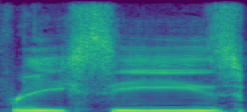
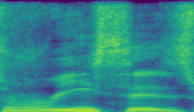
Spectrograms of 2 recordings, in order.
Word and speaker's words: Reese's: so you can pronounce reese's wrong whereas like rhys is a name and pieces is a word and they rhyme for that reason so clear like i've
